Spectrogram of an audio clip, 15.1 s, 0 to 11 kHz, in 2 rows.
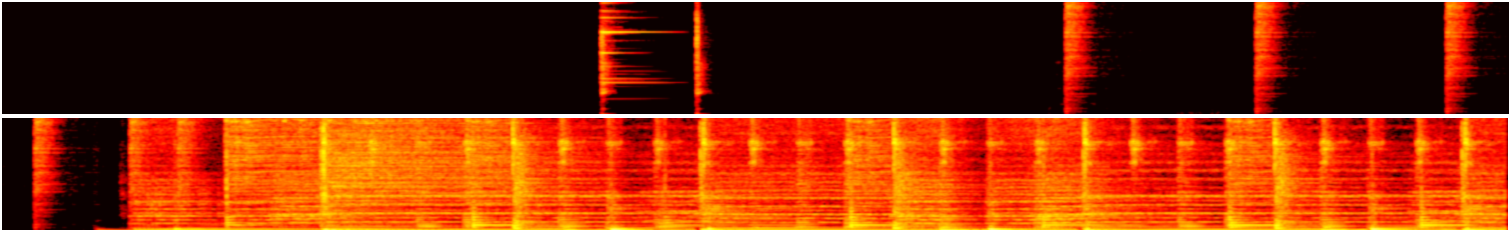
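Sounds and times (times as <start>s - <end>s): band with drums bass and keyboard: 8.1s - 15.0s.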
